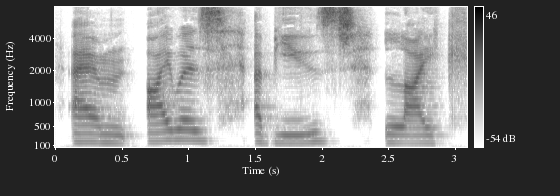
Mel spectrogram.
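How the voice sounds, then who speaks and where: A woman with a Dublin accent speaks on a very clean recording with a silent background. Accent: Dublin Irish. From Ireland, Dublin. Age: 30s. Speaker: abuse survivor. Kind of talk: testimony. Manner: hesitant, frequent 'um' fillers.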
